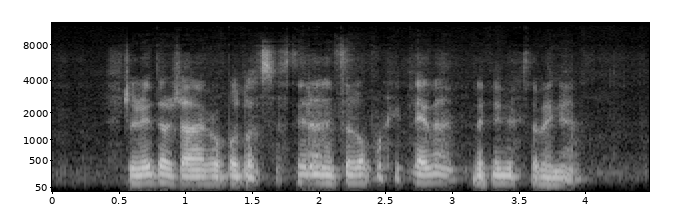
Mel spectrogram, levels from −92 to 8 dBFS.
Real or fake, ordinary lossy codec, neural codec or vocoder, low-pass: fake; none; codec, 24 kHz, 1 kbps, SNAC; none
